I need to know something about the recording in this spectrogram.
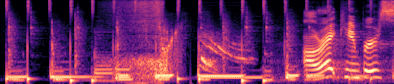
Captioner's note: upbeat music playing; ice cream scoops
